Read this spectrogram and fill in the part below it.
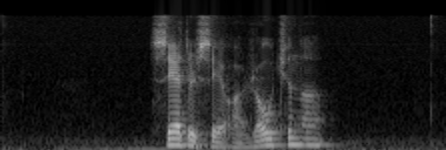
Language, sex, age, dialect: Faroese, male, 36-60, Suðuroy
